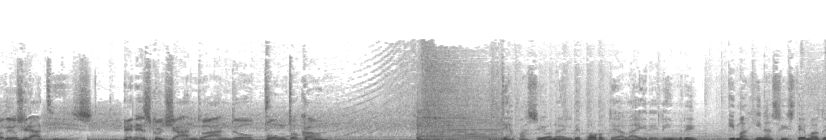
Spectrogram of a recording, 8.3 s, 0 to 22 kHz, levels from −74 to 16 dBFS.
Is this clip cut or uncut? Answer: cut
